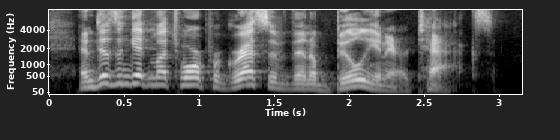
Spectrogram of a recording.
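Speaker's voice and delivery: ordinary delivery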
